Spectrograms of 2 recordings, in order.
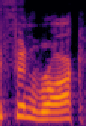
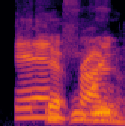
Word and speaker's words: Finfrock: We're going to be talking to Zack Finfrock, dude. Nuka Break. So, close. Finfrock. You almost had Finfrock. Did I say Finrock?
